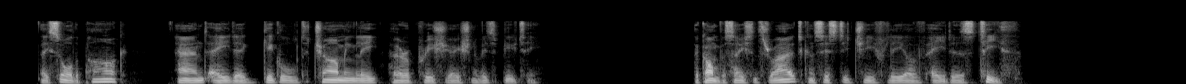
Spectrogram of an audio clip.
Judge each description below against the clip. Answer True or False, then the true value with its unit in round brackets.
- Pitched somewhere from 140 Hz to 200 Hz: False (85 Hz)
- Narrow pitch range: True (2.1 semitones)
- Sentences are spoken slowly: True (105 wpm)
